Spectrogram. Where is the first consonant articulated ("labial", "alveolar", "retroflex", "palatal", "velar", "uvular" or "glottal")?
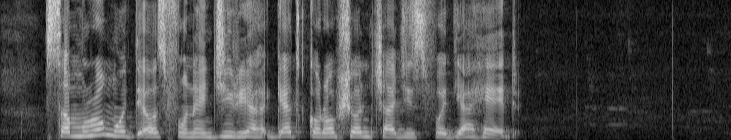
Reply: alveolar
